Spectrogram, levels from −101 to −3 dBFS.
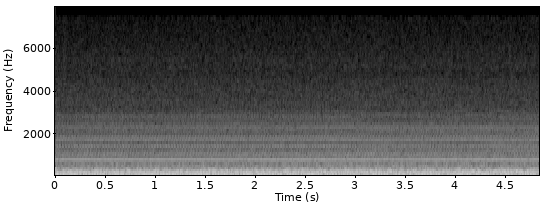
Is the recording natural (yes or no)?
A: no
